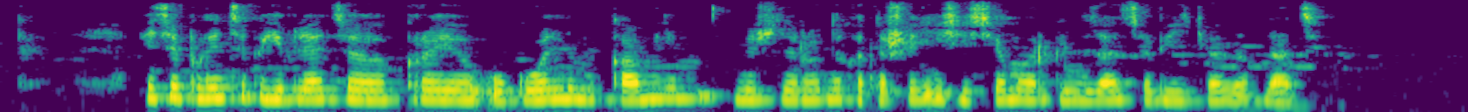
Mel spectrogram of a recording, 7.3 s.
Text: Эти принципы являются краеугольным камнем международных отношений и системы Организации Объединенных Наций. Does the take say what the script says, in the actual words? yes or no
yes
